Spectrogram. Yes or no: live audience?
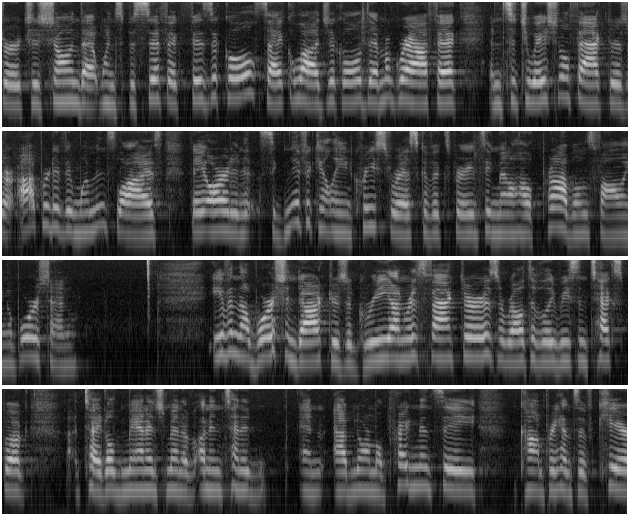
yes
